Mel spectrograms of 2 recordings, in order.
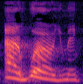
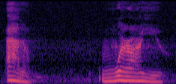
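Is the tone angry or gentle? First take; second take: angry; gentle. First: It is said in a mean, angry tone. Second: It is said in a gentle, warm tone.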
